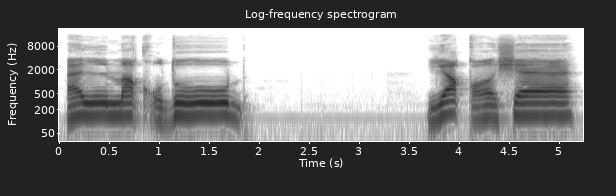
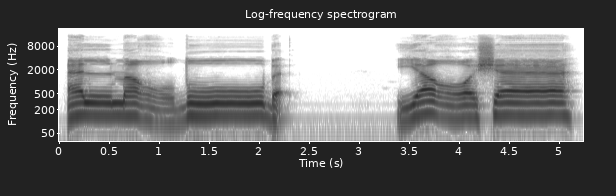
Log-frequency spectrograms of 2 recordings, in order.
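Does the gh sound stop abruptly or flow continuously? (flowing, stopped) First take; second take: stopped; flowing. First: The gh sound stops abruptly, like a q. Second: The gh sound flows smoothly and continuously. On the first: The speaker calls it wrong. "the sound will stop, and it will sound more like a qaf rather than ghain" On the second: The speaker calls it right. "the sound of ghain should flow smoothly, and it has the ability to continue"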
